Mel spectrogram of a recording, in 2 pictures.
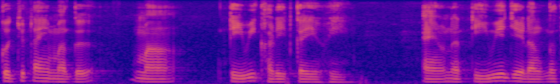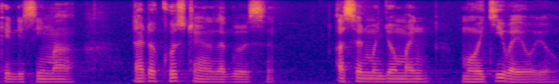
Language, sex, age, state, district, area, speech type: Sindhi, male, 18-30, Maharashtra, Thane, urban, spontaneous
